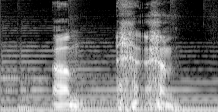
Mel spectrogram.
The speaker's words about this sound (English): I just coughed out a piece of the fucking beef jerky.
